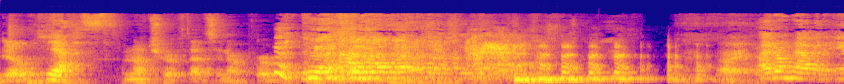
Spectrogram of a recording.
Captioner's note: group laughing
